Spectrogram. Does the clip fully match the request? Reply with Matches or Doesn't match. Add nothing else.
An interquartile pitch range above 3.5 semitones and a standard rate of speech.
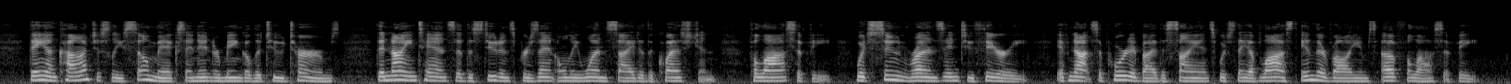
Doesn't match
